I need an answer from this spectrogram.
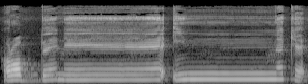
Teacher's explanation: النون المشددة هي غنة مقدار حركتين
